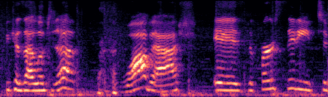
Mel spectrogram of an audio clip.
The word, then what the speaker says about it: Wabash: you could have been because it's only two syllables i know how to say it but i don't know how to explain it's wabash so i feel like the wall is where you hit it wabash oh nailed it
